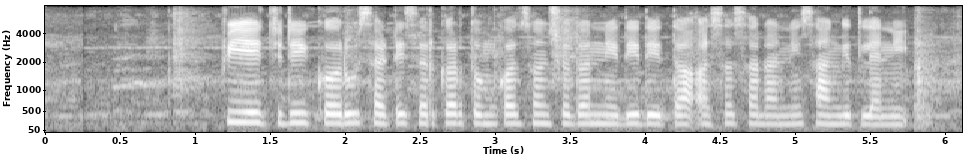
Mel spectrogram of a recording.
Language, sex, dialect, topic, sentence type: Marathi, female, Southern Konkan, banking, statement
